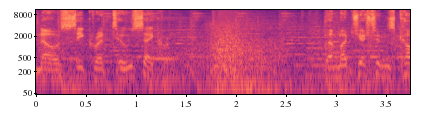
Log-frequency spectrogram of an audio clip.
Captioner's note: smoke puffing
